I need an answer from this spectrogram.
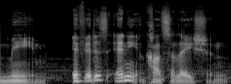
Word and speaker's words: meme: Mimme comes from a suitable Greek root, but I want a mono syllable that sounds a bit like gene. I hope my classist friends will forgive me if I abbreviate mimme to meme.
